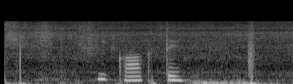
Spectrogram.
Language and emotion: Russian, neutral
